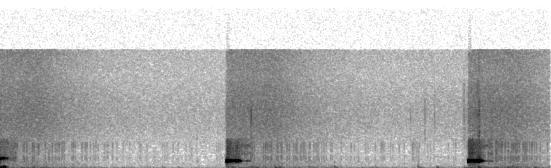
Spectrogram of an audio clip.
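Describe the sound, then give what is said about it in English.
Two short electronic beeps from a phone keypad as someone tries to silence the phone, spaced roughly two seconds apart, each a brief mid-pitched tone against otherwise near silence, with no talking. “This is not a phone that I have to mess with too much usually.”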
